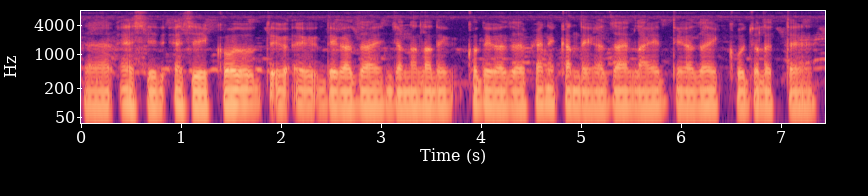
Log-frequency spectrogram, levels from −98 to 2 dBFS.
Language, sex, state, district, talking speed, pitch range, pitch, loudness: Chakma, male, Tripura, Unakoti, 160 wpm, 85-90 Hz, 85 Hz, -18 LUFS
